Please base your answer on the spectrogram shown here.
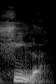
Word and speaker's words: Shayla: a character a Browns Shayla is pronounced Sheila all right so I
